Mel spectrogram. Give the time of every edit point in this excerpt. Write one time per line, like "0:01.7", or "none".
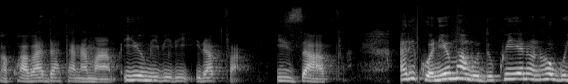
none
